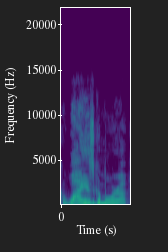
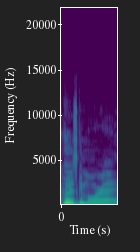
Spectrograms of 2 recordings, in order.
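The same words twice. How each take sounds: First: "Why is Gamora?" with why hit hardest, falling, a touch softer; stress on why. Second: "Who is Gamora?" with who hit hardest; stress on who. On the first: Quoting Drax, the joke lands on why. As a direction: lean on why, the punchline. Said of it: "Drax was like". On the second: Quoting the movie, puzzled guy stresses who. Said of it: "the other guy was like". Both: Retold or imitated.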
